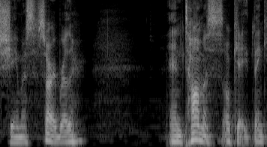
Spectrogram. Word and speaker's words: Seamus: Of course it's pronounced Seamus.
